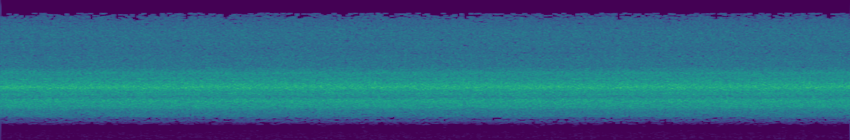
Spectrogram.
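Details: Cicadas singing in summer: a steady, dense, hissing buzz held high in pitch, unbroken and even in loudness across the whole stretch, with no low sounds beneath it.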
